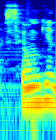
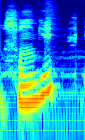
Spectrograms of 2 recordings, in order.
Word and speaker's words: Seung-gi: Que é um dos protagonistas junto com o Seung-gi, com o Sung-gi, né? Seung-gi não, Sung-gi.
